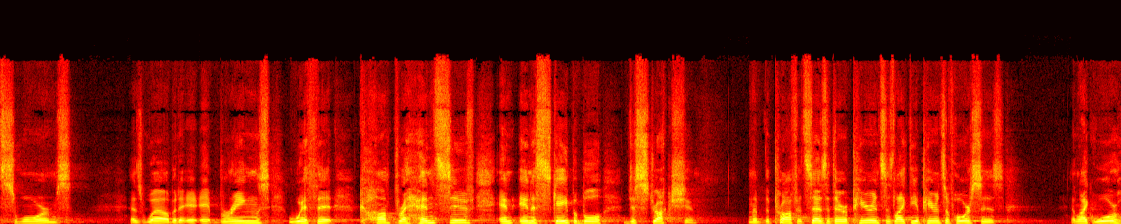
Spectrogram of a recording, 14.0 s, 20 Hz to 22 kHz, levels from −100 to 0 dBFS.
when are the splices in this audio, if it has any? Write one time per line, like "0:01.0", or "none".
0:09.4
